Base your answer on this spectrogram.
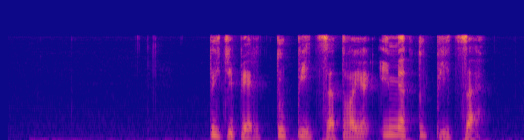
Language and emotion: Russian, angry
